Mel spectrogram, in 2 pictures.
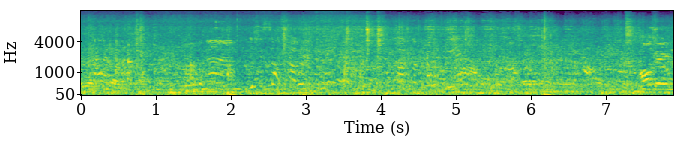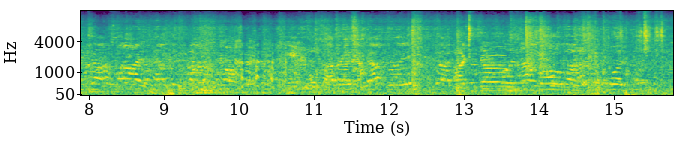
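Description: Dishes and utensils clink and clatter now and then.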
